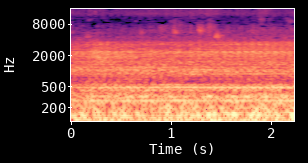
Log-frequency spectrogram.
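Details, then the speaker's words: Loud Asus gaming laptop after opening it and cleaning dust from the cooling fan with a toothbrush and duster; quiet, steady airy hum at an even pitch, no grinding or rattle; not perfect but far quieter than before. "yeah doesn't sound perfect but it's definitely a million times better than what it was so I'm going to call that a win"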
